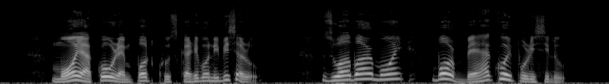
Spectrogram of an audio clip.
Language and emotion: Assamese, fearful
